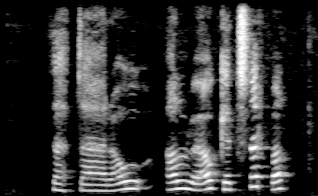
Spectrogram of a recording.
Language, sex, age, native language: Icelandic, female, 10, Icelandic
